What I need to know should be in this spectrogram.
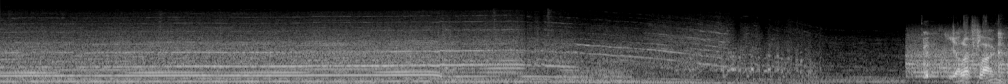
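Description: A racing car engine whines loudly at high revs, then drops in pitch as the car slows.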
